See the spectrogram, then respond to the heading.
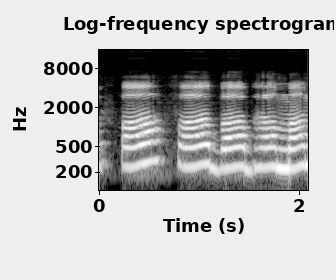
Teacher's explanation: जब हम प बोल रहे हैं तो प में हमारा ऊपर वाला ओष्ठ और निचला ओष्ठ दोनों एक दूसरे से टकरा रहे हैं।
